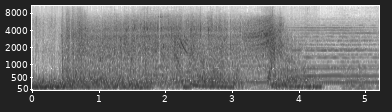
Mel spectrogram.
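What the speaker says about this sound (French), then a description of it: "Ça va bientôt exploser!" A loud, rumbling cartoon explosion with crashing debris roars continuously in a French Smurfs episode, then trails off into a lighter whooshing tail.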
